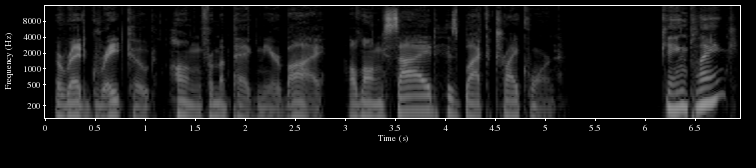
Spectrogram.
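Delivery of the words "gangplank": high, awed gasp of a name; a frightened boy breathes the name; awed fearful breath. Acted. Urchin to captain, breathed in fear and awe. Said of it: "breathed the urchin, his voice thick with fear and awe".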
